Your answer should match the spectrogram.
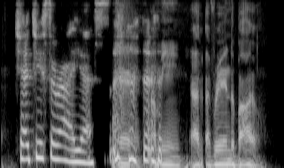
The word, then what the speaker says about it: Chechi Sarai: It's Chechi Sarai, right? Chechi Sarai, yes.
